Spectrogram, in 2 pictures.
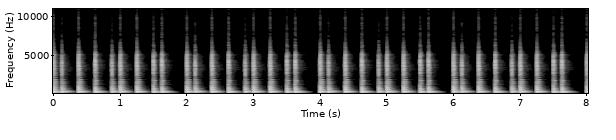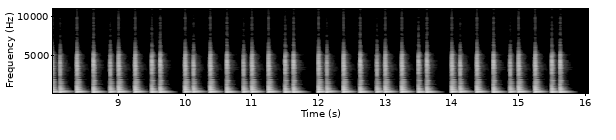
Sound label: Original Guiter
